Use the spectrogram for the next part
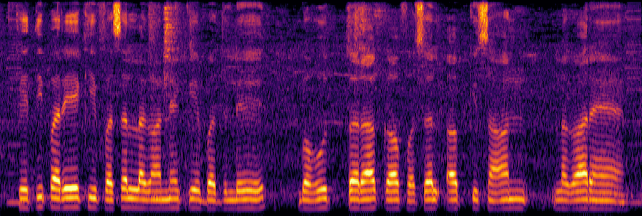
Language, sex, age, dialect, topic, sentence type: Hindi, male, 18-24, Awadhi Bundeli, agriculture, statement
